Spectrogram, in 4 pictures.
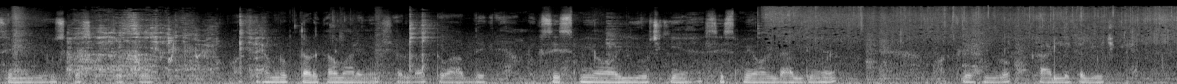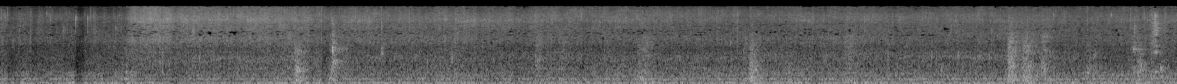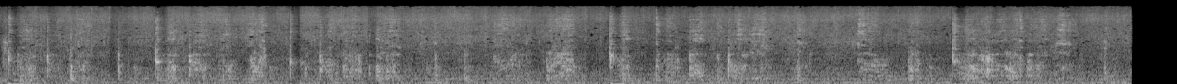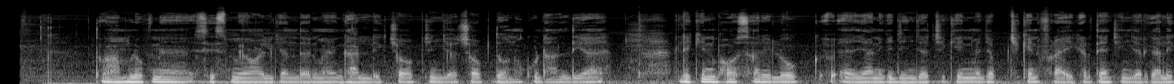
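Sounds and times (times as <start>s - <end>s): garlic sizzling in hot oil: 0.6s - 2.7s, 7.6s - 34.9s
steel ladle scraping a wok: 0.6s - 2.8s, 22.0s - 34.8s.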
